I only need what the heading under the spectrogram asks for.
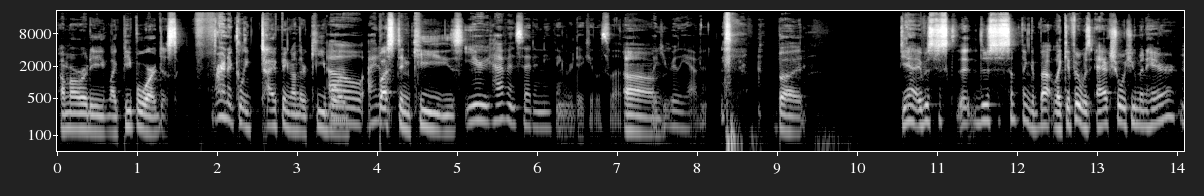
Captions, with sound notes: - I'm already, like people are just, frantically typing on their keyboard, busting keys. - You haven't said anything ridiculous, love. Like, you really haven't. (laughs) - But, yeah, there's just something about, like if it was actual human hair?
